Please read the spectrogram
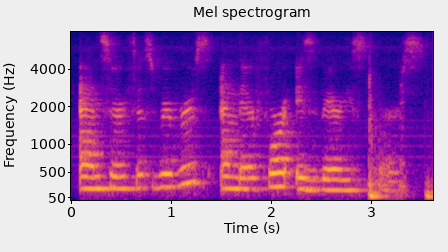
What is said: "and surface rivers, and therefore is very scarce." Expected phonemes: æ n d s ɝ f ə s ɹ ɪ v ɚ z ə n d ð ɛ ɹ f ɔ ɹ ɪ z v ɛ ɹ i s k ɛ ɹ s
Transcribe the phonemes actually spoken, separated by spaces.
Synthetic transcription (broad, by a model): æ n s ɝ f ə s ɹ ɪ v ɚ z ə n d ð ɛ ɹ f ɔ ɹ ɪ z v ɛ ɹ i s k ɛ ɹ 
